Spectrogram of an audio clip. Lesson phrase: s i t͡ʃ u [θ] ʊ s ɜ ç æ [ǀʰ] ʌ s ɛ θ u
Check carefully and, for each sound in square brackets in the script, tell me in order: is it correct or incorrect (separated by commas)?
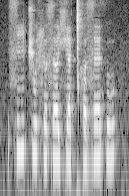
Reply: incorrect, correct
